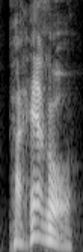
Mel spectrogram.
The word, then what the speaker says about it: Pajero: came out with the Pajero, which when you write it and pronounce it in Spanish is Pajero.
